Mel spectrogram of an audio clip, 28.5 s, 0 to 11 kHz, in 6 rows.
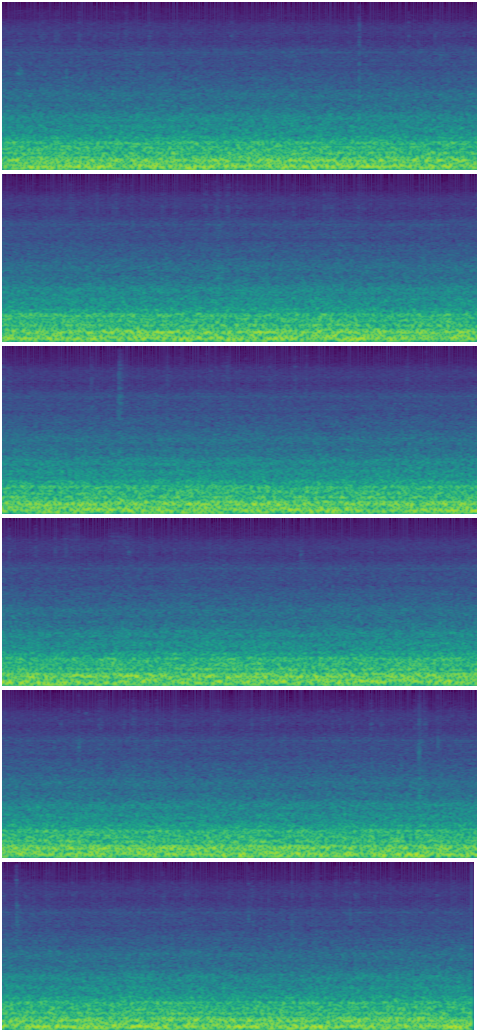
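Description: Steady cabin noise inside an Airbus A220 in flight: an even, low rush of its Pratt & Whitney PW1500G geared turbofans and the airflow, with a faint steady whine running through it.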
